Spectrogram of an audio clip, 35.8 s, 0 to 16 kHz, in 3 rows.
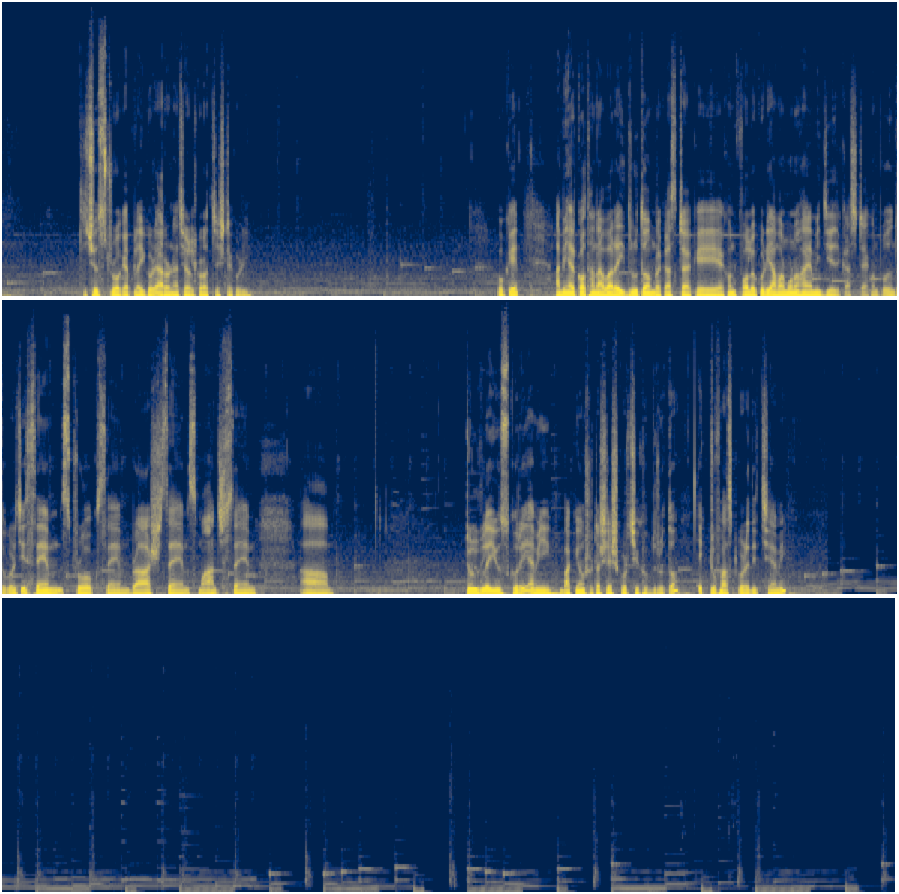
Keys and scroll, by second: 12.3-13.4 typing, 14.9 [, 15.1 [, 15.2 [, 15.4 [, 16.6-18.0 typing, 17.4 Return, 19.6 ctrl+alt+f, 20.7 ctrl+z, 23.1-24.1 typing, 24.3 ctrl+z, 25.9-26.9 typing, 29.1 ctrl+[, 29.8-31.9 typing, 34.2-35.3 typing, 35.3 ctrl+f, 35.7 Escape.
